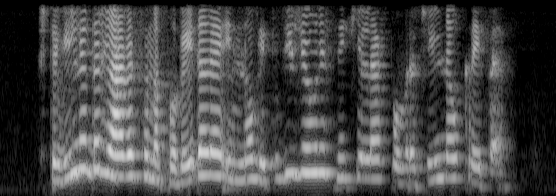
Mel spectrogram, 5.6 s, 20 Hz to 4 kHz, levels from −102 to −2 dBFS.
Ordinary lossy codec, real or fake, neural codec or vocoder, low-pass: AAC, 32 kbps; fake; codec, 44.1 kHz, 7.8 kbps, Pupu-Codec; 3.6 kHz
